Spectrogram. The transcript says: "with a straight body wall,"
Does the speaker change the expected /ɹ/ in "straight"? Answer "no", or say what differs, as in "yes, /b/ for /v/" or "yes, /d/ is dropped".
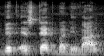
yes, /ɹ/ is dropped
